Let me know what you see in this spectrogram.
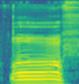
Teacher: জীভের গোড়া এবং তার বরাবর উপরের তালুর সাথে লাগিয়ে উচ্চারিত হয় দুই নোক্তা ওয়ালা কফ।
